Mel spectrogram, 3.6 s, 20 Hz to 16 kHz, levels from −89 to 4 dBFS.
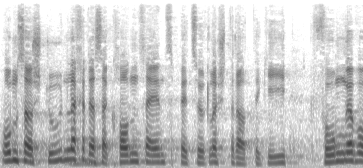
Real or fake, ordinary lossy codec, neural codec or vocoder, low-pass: fake; none; vocoder, 44.1 kHz, 128 mel bands every 512 samples, BigVGAN v2; 14.4 kHz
